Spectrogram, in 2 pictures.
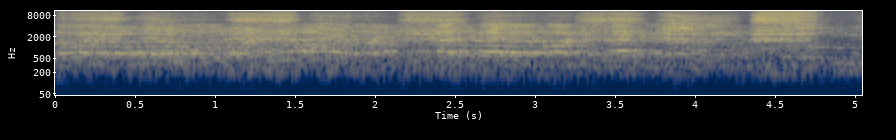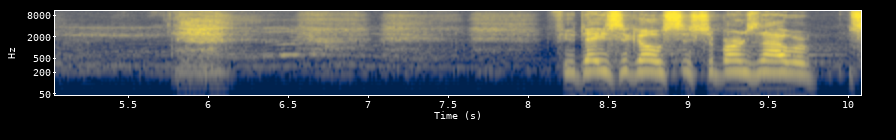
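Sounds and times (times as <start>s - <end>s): man's sharp breath: 5.8s - 8.2s.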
